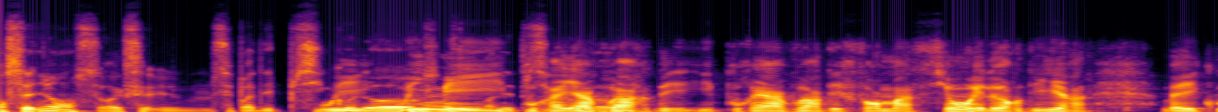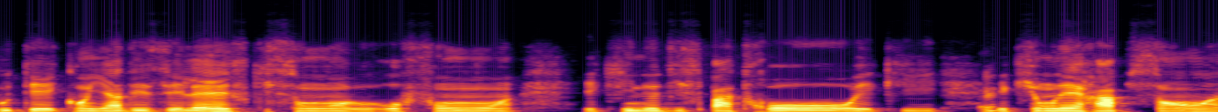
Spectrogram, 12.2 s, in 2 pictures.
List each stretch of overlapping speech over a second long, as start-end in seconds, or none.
1.6-3.2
